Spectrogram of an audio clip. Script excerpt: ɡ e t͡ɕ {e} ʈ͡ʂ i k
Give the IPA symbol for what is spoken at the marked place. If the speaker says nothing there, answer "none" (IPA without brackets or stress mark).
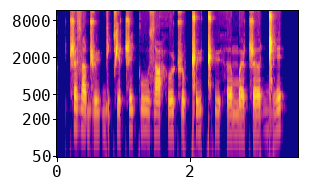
e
